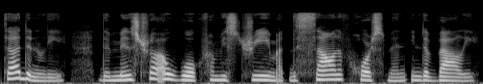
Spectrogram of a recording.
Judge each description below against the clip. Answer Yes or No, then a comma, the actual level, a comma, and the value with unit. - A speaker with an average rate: Yes, average, 185 wpm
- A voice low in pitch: No, high, 195 Hz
